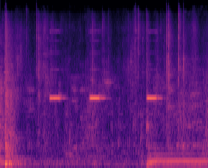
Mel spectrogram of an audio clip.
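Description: A microwave oven beeps a few times as buttons are pressed, then starts up with a steady low electric hum that continues to the end, as milk is heated until lukewarm.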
